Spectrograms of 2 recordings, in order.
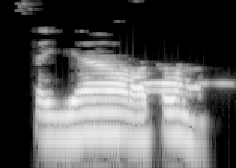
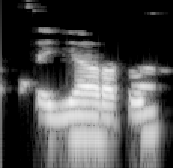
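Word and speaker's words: سيارة: সাইয়ারাতুন একটি কার বা গাড়ি, সেটাই বলে। সিন ইয়া আলিফ র তা, সাইয়ারাতুন একটি কার বা গাড়ি।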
